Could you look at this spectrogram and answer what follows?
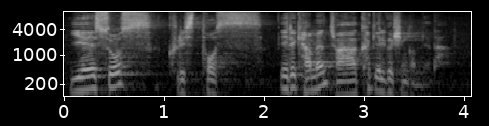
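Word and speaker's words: Ἰησοῦς Χριστός: 예수 그리스도, 이걸 헬라어로 보시면 이렇게 읽혀져야 됩니다. 예수스 크리스토스, 이렇게 하면 정확하게 읽으신 겁니다.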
